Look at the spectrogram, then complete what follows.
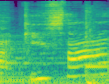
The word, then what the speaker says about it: อีสาน: ชื่อ ว่า อีสาน อีสาน ที่ ต้อง ออก เสียง ว่า อีสาน อีสาน รั้ว เขา ชื่อ อีสาน ส หัว ข้อ สระ อา นอ หนู ไม่ ไม่ ตรี นะ คะ อีสาน นะ คะ ก็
